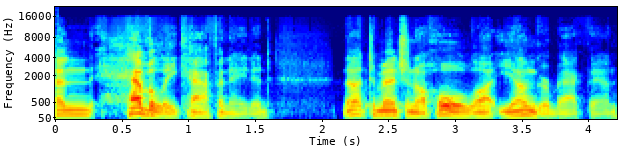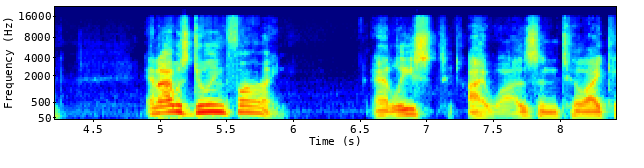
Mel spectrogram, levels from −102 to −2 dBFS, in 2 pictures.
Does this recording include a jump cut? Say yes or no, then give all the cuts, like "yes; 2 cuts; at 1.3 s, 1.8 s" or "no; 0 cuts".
no; 0 cuts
